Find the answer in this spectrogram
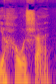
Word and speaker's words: Yehoshua: Joshua, man, Yehoshua, which I have to keep stressing, is close, but the correct pronunciation, when you get into Hebrew grammatics, it would be Yehoshai.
